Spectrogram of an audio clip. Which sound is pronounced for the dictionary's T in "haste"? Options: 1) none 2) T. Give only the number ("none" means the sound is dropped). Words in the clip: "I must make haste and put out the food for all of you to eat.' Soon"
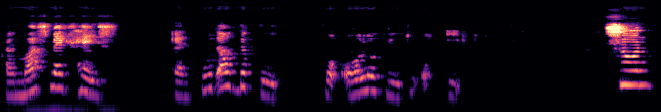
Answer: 2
